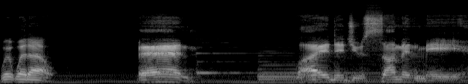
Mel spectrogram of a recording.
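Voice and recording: A man puts on a raspy character voice and speaks at a very slow pace while faint music plays in the background.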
